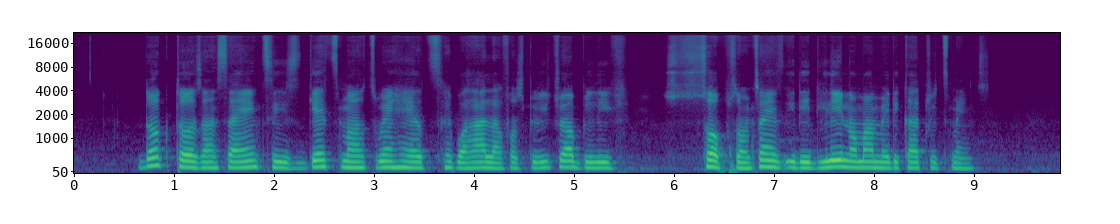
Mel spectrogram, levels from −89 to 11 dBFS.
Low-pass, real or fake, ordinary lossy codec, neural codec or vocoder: none; fake; none; autoencoder, 48 kHz, 128 numbers a frame, DAC-VAE, trained on Japanese speech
